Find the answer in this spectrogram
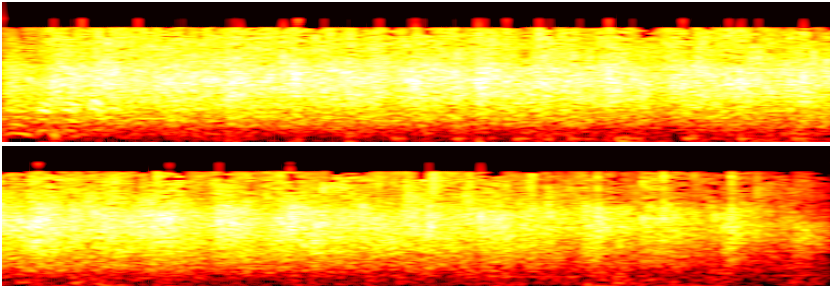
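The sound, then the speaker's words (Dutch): Sustained applause from a church audience for performers after their last performance, a dense steady wash of many hands clapping, loud throughout and thinning slightly toward the end. “Ah, dat was niet slecht, dit applaus.”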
